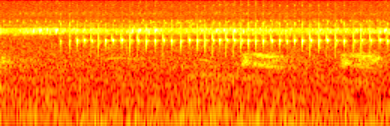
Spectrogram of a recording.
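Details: A jungle prinia at Valley School, Bangalore, Karnataka, India, gives a long, rapid series of high, sharp ticking notes, about eight per second, with faint lower sounds in the background.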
